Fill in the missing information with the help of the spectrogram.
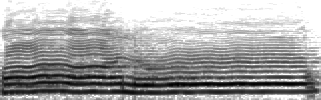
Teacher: آمنوا قالوا قاف موٹا کر کے پڑھیں گے، الف مدہ، 1 سیکنڈ آپ نے قاف کو کھینچنا ہے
